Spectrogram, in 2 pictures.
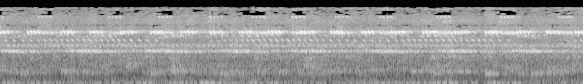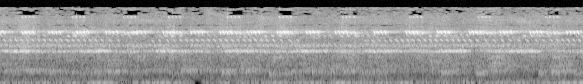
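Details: Cricket chirps, used against rats, for sleep and for training birds; bright, evenly spaced high pulses repeat about twice a second over a soft, lower pulsing background.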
